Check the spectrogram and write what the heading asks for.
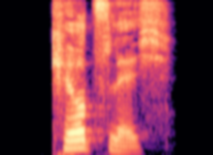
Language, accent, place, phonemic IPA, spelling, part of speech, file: German, Germany, Berlin, /ˈkʏʁtslɪç/, kürzlich, adverb / adjective, De-kürzlich.ogg
- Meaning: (adverb) 1. recently, lately (in the recent past) 2. shortly, soon (in the near future); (adjective) recent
